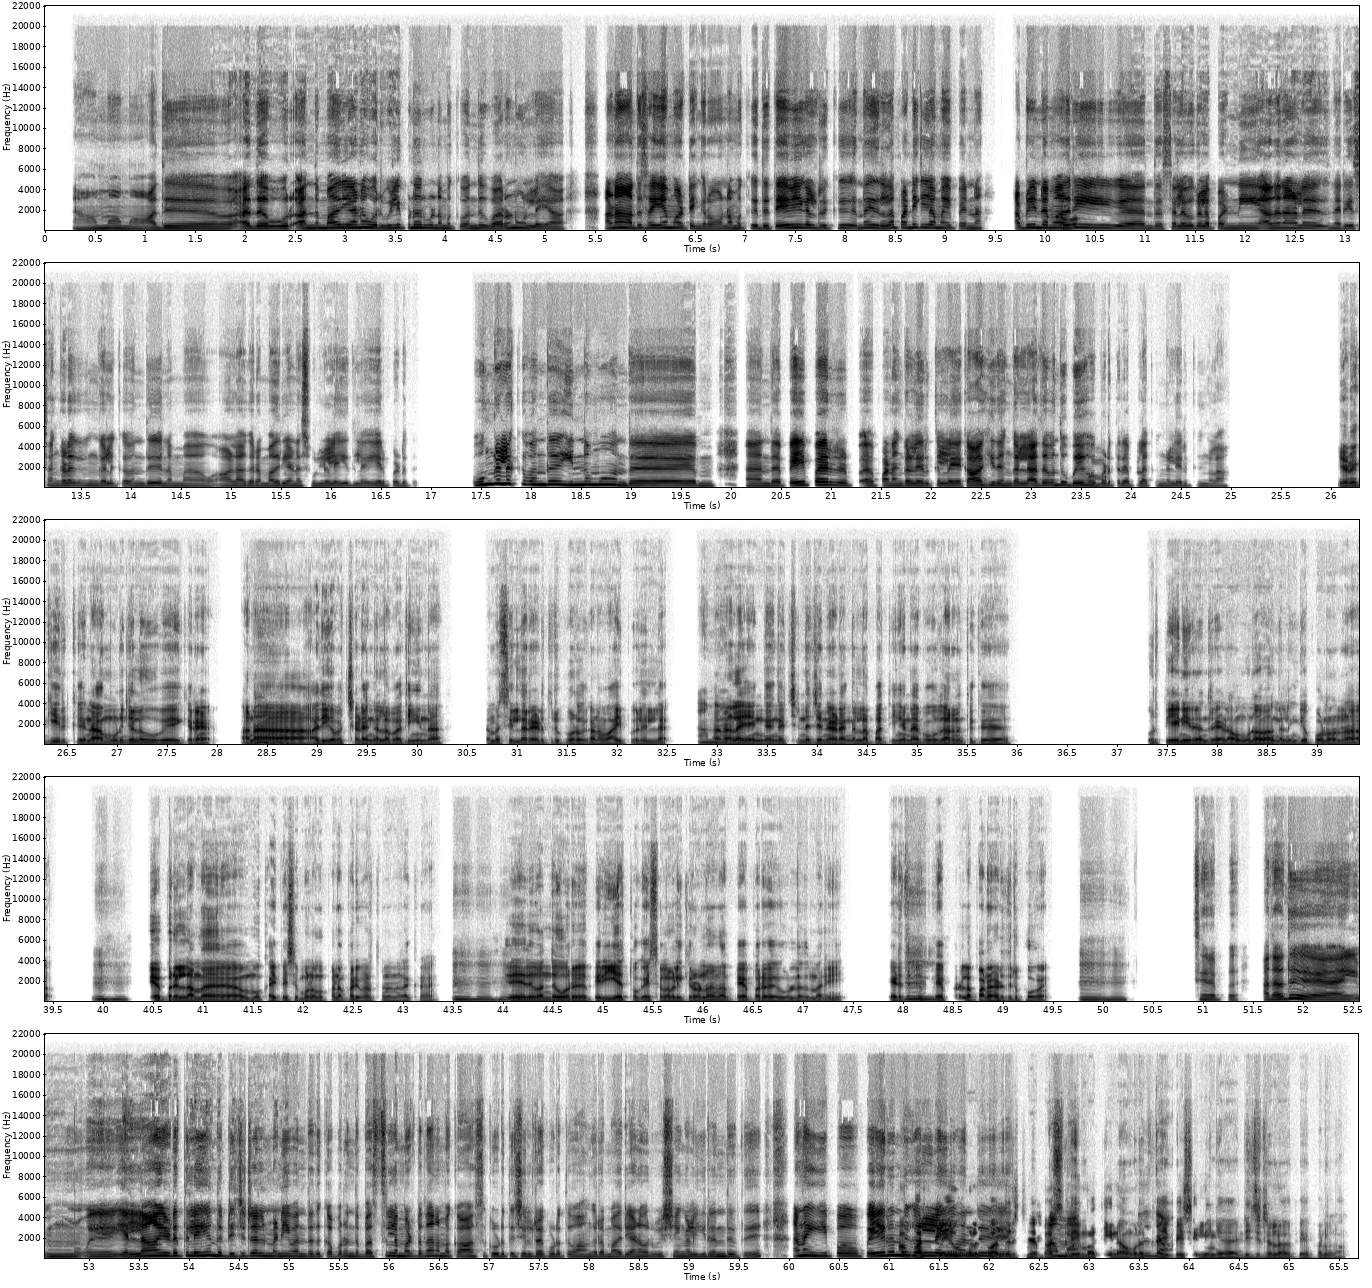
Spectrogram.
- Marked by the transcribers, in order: tapping; other noise; in English: "டிஜிட்டல் மணி"; in English: "டிஜிட்டலா பே"
- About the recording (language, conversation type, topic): Tamil, podcast, பணத்தைப் பயன்படுத்தாமல் செய்யும் மின்னணு பணப்பரிமாற்றங்கள் உங்கள் நாளாந்த வாழ்க்கையின் ஒரு பகுதியாக எப்போது, எப்படித் தொடங்கின?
